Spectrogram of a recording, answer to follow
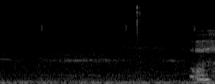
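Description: A few faint clicks as a small round magnet is handled against bug screen mesh, over a steady low hum.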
